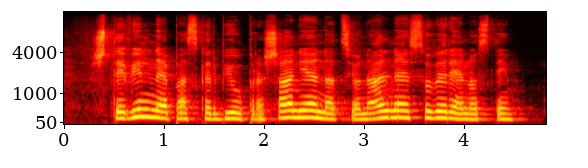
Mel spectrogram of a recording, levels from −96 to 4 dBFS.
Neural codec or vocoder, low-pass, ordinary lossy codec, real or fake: vocoder, 44.1 kHz, 128 mel bands, Pupu-Vocoder; 14.4 kHz; none; fake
